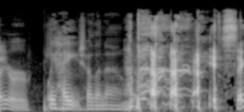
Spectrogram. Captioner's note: laughs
